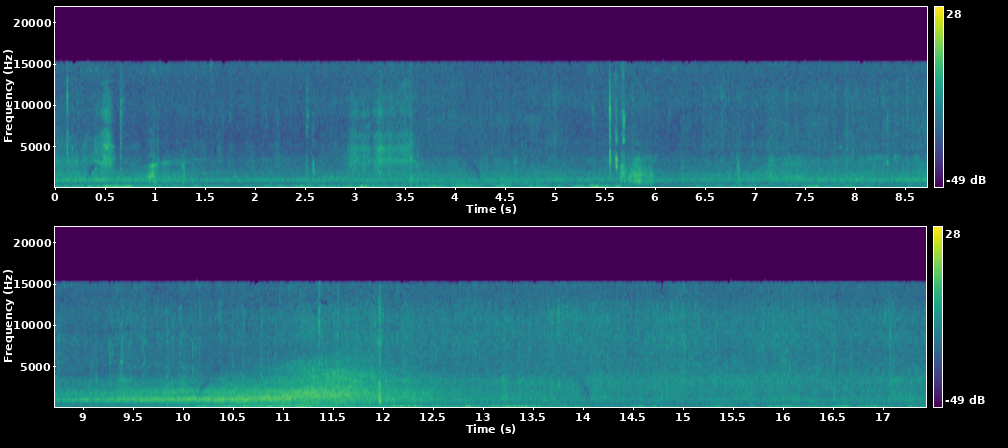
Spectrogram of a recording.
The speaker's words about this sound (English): Wind is cutting. It's funneling right down the street because it's coming up from the south, and it's funneling right down this cul-de-sac, this gully between fences.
